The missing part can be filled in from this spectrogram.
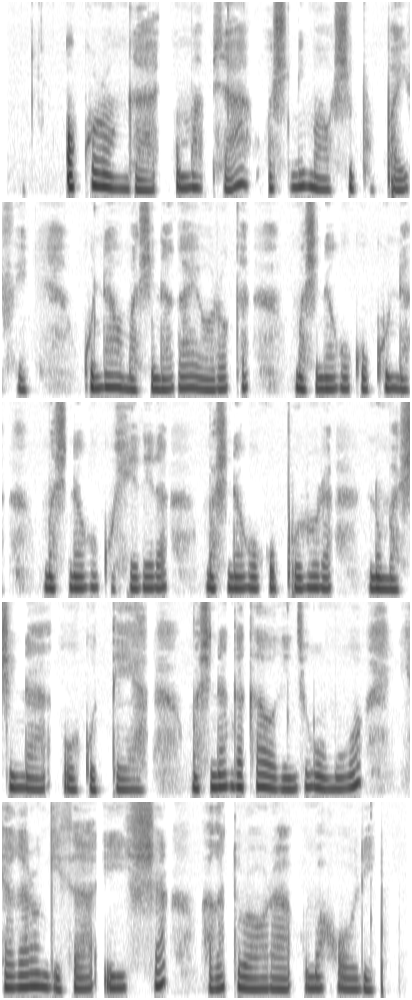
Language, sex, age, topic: Oshiwambo, female, 18-24, agriculture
